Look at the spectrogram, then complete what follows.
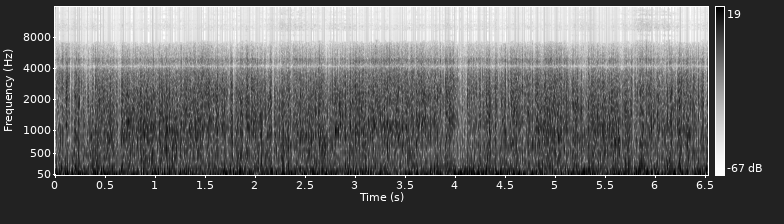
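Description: Steady wind buffeting the microphone aboard a ferry under way, with the rushing of water and the boat's engine running beneath it.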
